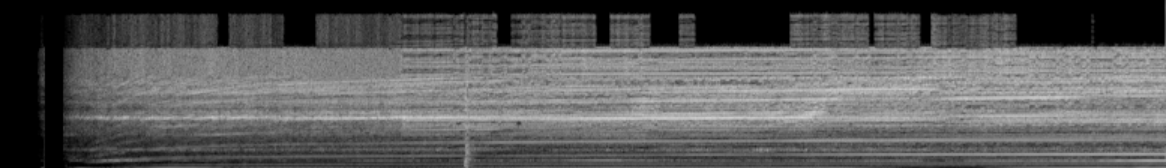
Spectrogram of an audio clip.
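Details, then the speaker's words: Featherweight sewing machine motor, previously dead, after diagnosis and general cleaning, plugged in during a bench test; spins up quickly to a steady, clean, even hum with no rattle, a smooth, healthy motor. "so we're getting a good response from the motor it's firing up beautifully hopefully you can kind of hear that nice and smooth nice even running on the motor as well this is way of featherweight motor should be running yeah that sounds really good"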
